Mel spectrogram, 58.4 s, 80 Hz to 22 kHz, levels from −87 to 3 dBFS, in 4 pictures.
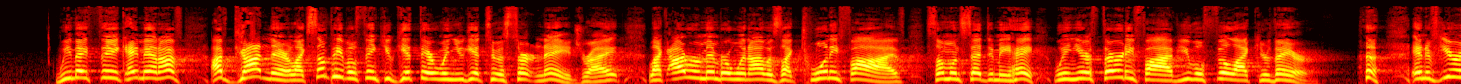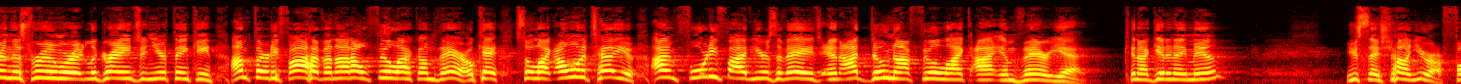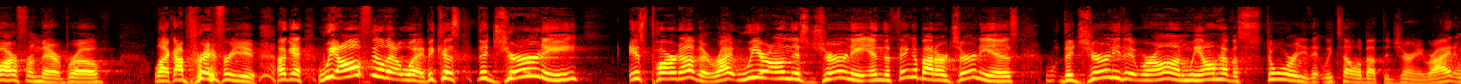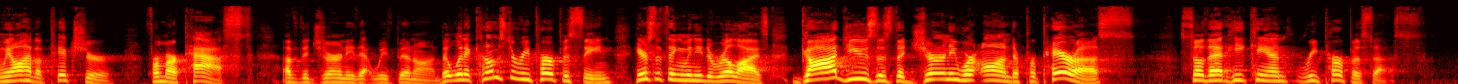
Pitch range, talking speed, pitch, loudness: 220-290 Hz, 200 wpm, 255 Hz, -18 LUFS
